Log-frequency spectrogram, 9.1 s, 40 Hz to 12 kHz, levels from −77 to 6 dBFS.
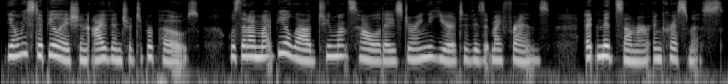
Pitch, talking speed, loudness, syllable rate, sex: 225 Hz, 180 wpm, -19 LUFS, 5.5 syllables/s, female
